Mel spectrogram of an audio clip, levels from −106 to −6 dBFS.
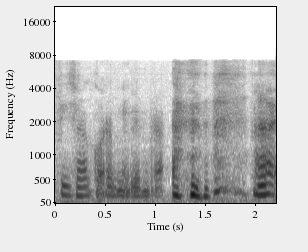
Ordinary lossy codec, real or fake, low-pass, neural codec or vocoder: AAC, 32 kbps; fake; 7.2 kHz; codec, 16 kHz in and 24 kHz out, 1.1 kbps, FireRedTTS-2 codec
